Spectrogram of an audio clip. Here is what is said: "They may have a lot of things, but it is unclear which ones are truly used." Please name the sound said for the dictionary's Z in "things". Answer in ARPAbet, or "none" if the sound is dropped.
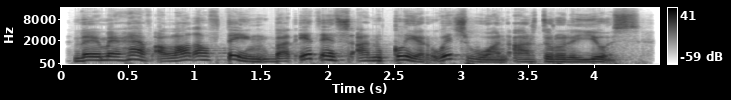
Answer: none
